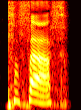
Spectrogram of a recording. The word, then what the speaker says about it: Pfaff: Marianne Goldman and Stephen Pfaff. His name is spelled P-F-A-F-F. So I want to just make sure I really get the F's in there.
